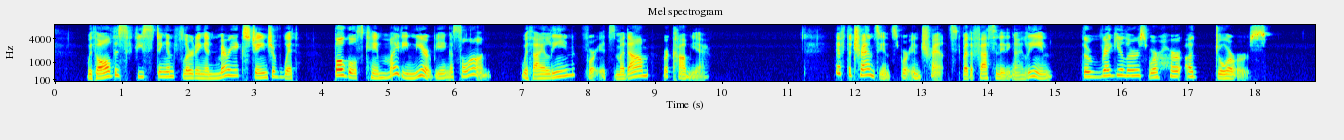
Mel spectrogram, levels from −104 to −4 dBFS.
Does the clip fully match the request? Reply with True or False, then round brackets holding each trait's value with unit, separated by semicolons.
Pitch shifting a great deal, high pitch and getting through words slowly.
True (7.1 semitones; 215 Hz; 120 wpm)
